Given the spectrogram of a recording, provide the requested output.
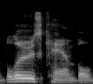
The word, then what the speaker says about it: Bruce Campbell: And but they also call them Blues Campbell because of the LR pronunciation with Japanese names. Like an L can be sounded out as an R, or R as an L.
